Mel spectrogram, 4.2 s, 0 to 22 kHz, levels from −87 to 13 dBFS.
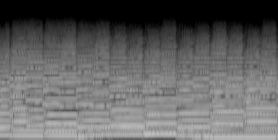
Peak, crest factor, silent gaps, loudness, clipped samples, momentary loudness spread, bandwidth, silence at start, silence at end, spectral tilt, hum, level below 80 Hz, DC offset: -2 dBFS; 12 dB; none; -15 LUFS; under 0.1%; 1 LU; 10 kHz; 0 s; 0 s; -6.5 dB/octave; none; -56 dBFS; 0.3%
